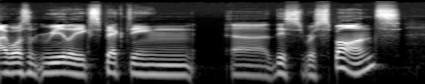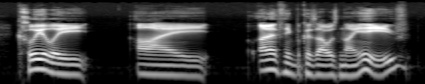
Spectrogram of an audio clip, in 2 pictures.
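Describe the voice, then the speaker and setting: Very slow speech in an Australian accent, with ordinary pitch variation. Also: man, medium pitch for a man. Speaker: journalist and author. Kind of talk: interview.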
